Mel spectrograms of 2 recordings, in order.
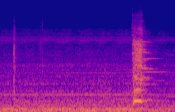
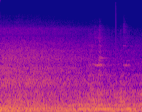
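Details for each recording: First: Worn condenser fan motor on a Crown reach-in bottle cooler condensing unit with a badly clogged condenser: steady low hum broken by a short loud squawk from a loose shaft when spun; motor to be replaced. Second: Reach-in bottle cooler condenser fan motor, earlier noisy, runs after repair with tie wraps added: a steady, even low hum with no rattle or scraping, and airflow restored. Normal operation.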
